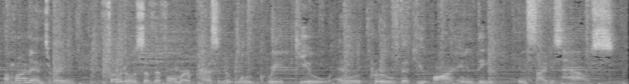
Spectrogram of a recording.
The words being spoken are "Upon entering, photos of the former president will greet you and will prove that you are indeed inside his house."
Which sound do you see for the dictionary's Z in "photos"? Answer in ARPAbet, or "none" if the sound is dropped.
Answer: Z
